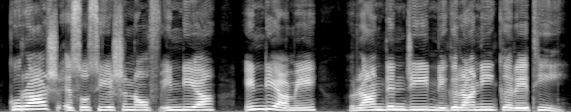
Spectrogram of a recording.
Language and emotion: Sindhi, neutral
